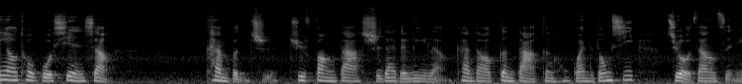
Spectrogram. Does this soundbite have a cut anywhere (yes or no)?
no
